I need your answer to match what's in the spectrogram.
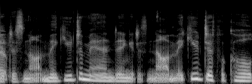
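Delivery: ordinary delivery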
